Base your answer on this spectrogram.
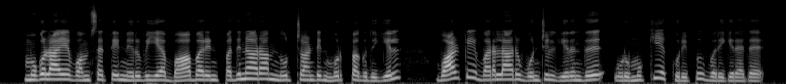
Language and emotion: Tamil, neutral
